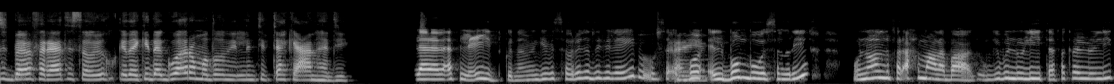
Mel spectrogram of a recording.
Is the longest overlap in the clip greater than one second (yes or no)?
no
